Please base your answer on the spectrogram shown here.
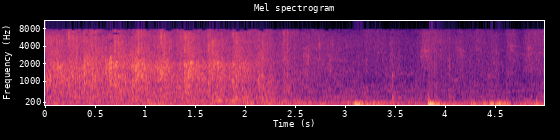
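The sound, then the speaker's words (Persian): An audience at a gathering of artists claps steadily in a dense, even patter that holds for several seconds, with a few heavier low thumps near the end. No one speaks. “جمهور رو شایسته و بایسته تشویق بدن.”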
